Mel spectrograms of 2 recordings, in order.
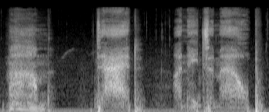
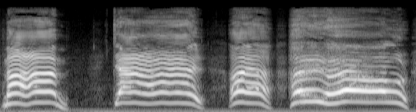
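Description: First: It is said in a soft whisper. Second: It is said loudly in full voice.

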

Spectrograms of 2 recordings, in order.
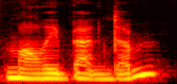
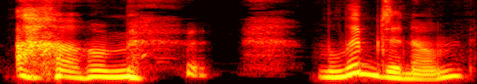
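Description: First: The consonants are swapped, giving molybendum. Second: The consonants are in standard order, giving molybdenum. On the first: This is a childhood mispronunciation. The speaker calls it wrong. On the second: This is the standard pronunciation. The speaker calls it right.

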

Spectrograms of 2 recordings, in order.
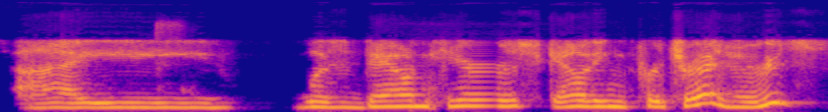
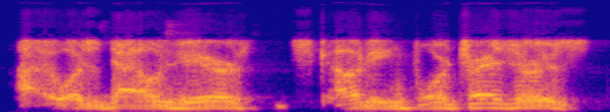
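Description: First: It is said in the speaker's natural voice. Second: It is said in a put-on character voice.

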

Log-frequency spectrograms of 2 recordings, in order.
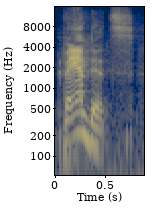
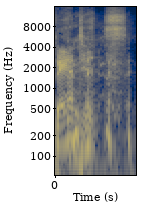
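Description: First: The word is said without any extra sound. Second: The word is said with an extra sound added. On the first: The speaker calls it right. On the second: The speaker calls it wrong.

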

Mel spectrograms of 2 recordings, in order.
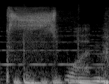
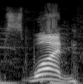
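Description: First: The word one is said softly. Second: The word one is said loudly.

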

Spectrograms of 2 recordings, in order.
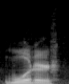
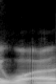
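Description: First: The word is said in an American accent. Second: The word is said in a British accent. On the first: "we say water" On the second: "you guys say water"

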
